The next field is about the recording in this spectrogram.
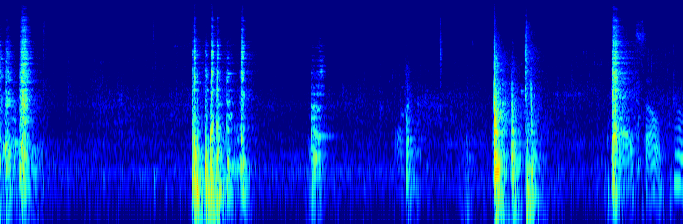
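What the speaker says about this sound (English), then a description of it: "So let me get out some bowls." Ceramic bowls clink and clatter in a kitchen as they come out of a cupboard, with several separate knocks and rattles spread out and close by, and quiet gaps between them.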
